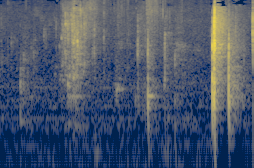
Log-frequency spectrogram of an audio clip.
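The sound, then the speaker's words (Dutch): A quiet sip of water, soft liquid slurping followed by two short, sharper gulping clicks near the end. No one speaks. “Even weer een slok nemen van mijn water.”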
